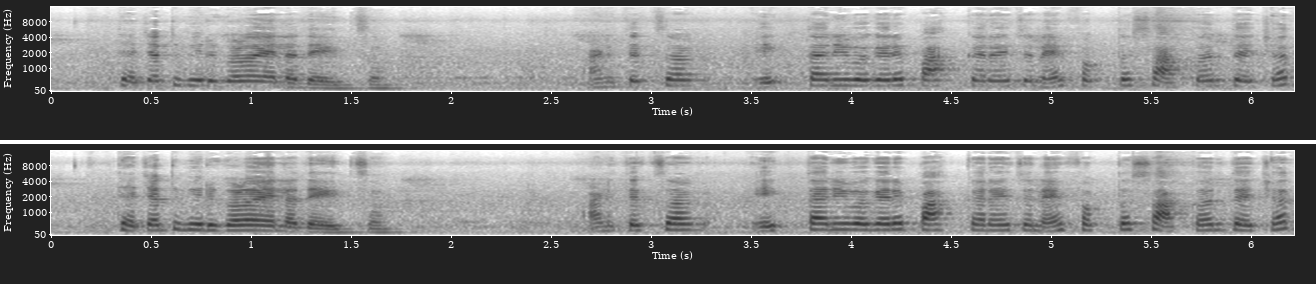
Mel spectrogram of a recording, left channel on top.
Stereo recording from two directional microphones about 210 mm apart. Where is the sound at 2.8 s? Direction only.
20° right (ahead or behind).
